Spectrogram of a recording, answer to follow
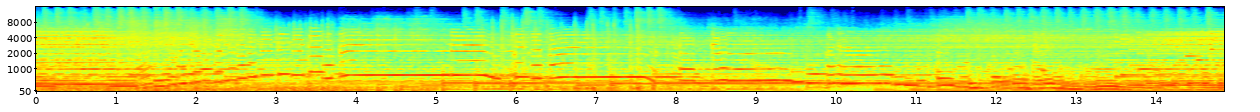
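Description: Live jazz quintet: an electric guitar leads with quick rising runs and long held notes that bend downward, over bass, drums and keyboards.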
